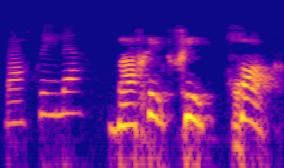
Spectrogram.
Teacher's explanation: خا یہ بولتے ہوئے ایسا محسوس ہوتا ہے کہ گلے کے اندر سے آواز آ رہی ہوتی ہے قریب سے. اس کو ادنا حلق، ادنا کا مطلب ہوتا ہے قریب.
